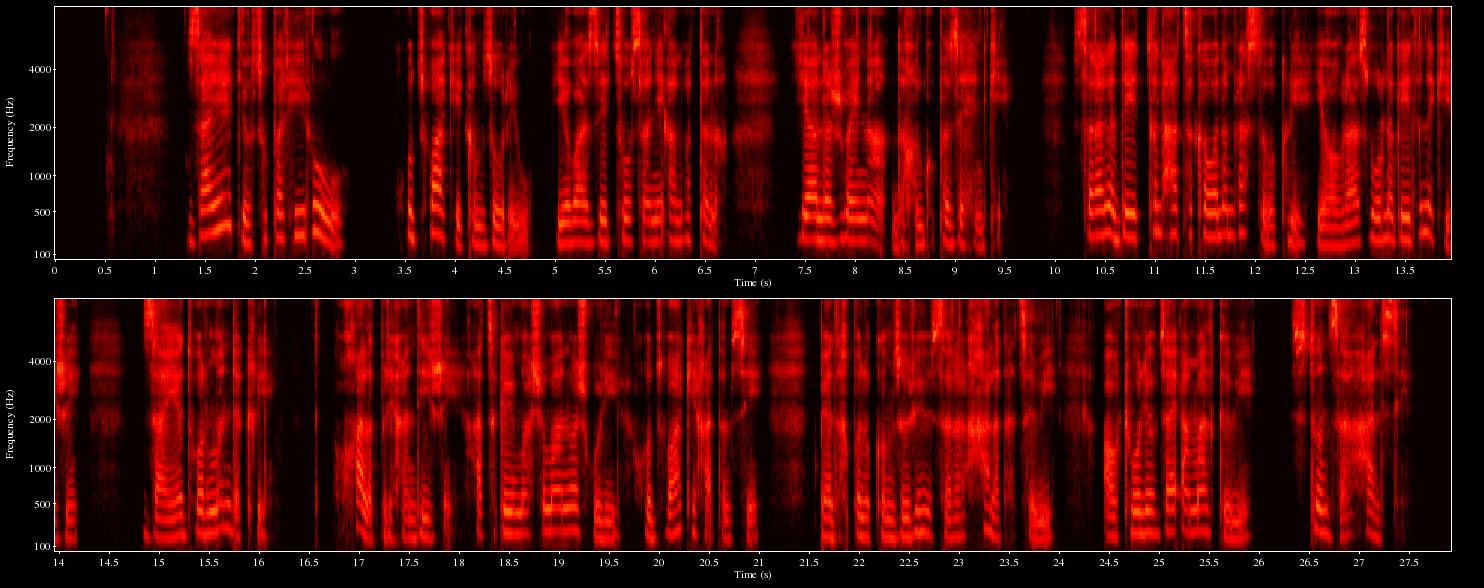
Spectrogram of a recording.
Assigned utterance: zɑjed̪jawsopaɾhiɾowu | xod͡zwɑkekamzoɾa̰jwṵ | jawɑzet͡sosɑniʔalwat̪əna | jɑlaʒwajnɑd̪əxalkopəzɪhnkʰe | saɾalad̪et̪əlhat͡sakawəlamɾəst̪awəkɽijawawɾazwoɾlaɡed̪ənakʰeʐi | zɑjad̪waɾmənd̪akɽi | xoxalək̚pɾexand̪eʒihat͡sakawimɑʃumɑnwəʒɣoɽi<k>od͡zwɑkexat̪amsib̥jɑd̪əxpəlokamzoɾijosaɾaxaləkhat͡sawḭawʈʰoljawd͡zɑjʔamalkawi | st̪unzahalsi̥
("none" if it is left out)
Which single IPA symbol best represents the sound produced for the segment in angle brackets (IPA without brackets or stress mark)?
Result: x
